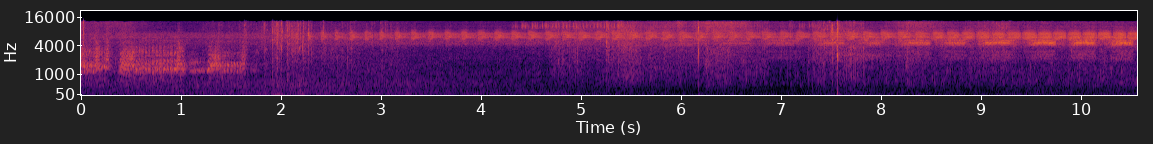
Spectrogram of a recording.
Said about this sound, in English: Feeling charged with self-confidence after your swim, you walk into the jungle.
